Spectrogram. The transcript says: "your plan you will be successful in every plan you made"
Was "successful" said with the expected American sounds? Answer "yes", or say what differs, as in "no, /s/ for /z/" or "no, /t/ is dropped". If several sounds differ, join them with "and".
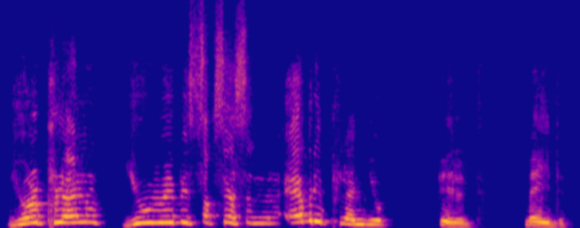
no, /f/ is dropped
